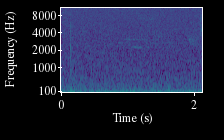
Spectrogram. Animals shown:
forest ambience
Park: Marsh-Billings-Rockefeller National Historical Park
